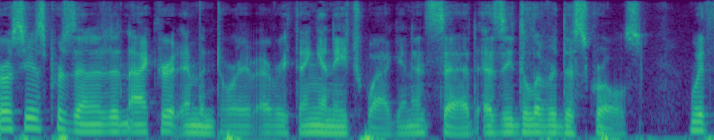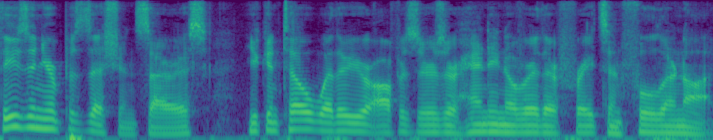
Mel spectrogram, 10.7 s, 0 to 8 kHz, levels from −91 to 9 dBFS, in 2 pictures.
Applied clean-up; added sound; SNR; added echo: none; none; none; none.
